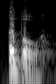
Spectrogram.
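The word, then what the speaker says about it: -able: An adjective can end with A-B-L-E, which is pronounced ibble.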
